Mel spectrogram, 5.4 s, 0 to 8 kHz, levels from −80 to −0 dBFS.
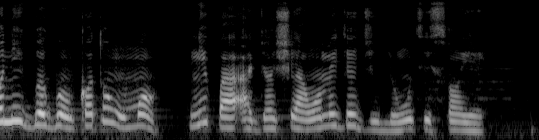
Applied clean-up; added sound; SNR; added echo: neural separator model SepFormer DNS4.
